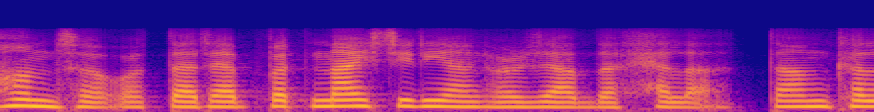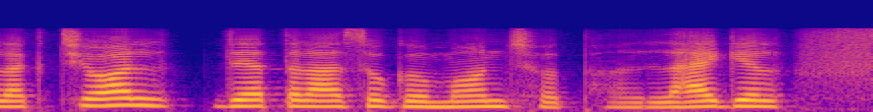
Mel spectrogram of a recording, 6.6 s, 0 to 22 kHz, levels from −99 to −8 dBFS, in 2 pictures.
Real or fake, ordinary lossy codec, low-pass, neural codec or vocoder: fake; none; none; codec, 16 kHz, 0.2 kbps, FocalCodec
